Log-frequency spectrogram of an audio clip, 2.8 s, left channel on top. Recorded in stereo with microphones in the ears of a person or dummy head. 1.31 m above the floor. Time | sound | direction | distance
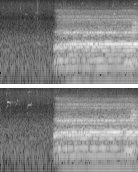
1.1 | a scream | 65° right (ahead or behind) | 1.7 m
